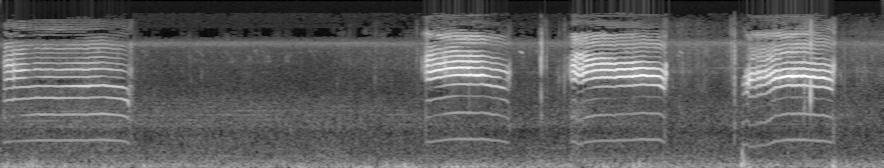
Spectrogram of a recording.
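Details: Stray kitten wolfing down Churu and Sheba treats, crying out desperately without letup: four loud, drawn-out meows with rich harmonics, the last ones rising slightly, over low rumbling background noise.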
